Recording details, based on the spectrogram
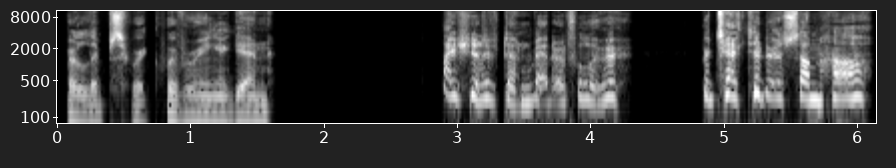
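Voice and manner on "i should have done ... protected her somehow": much higher, louder woman's voice, bitter; grieving nurse. Acted. Nurse complains to Conrad about the house, higher voice. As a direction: lift into the nurse's aggrieved voice.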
